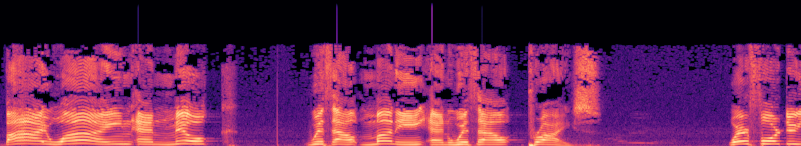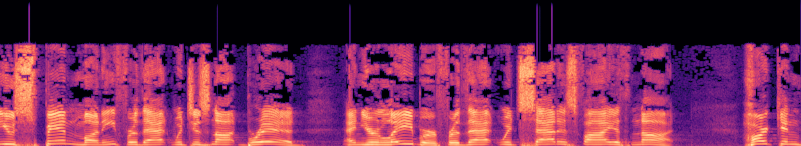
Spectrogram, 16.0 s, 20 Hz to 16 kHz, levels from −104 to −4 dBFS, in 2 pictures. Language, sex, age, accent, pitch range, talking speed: English, male, 40-59, American, 220-270 Hz, 110 wpm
